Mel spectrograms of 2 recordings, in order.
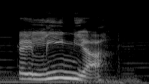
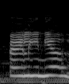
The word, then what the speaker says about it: Failia: I continually realize that I pronounced your name wrong for a long time accidentally. Uh, she her failia. I also go by, but for the purpose of adding teacher debuff or aiding teacher debuff, my name is pronounced Failia.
